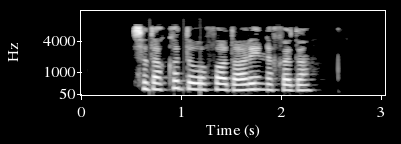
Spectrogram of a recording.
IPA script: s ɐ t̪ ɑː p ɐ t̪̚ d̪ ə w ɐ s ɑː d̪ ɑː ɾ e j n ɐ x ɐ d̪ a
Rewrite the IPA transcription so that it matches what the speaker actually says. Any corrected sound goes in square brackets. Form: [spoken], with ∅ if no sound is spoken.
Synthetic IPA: s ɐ [d̪] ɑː [q] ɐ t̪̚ d̪ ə w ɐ [f] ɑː d̪ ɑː ɾ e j n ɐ x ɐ d̪ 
